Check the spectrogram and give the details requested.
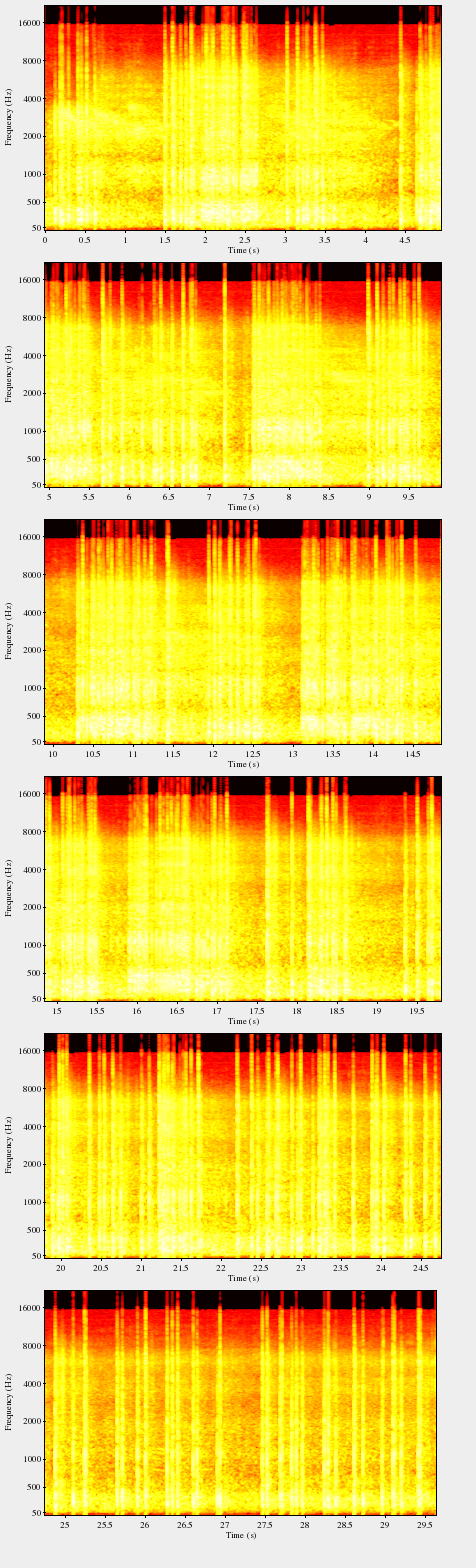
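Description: Aerial fireworks shells bursting in a dense, continuous barrage of booms and crackles that overlap with no pause, swelling in loudness every couple of seconds.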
